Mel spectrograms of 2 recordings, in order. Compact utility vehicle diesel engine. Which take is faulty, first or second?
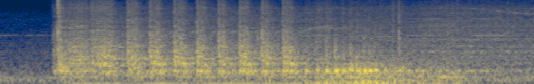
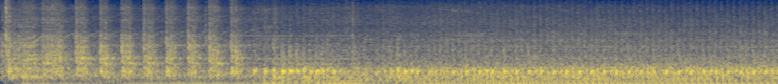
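first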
